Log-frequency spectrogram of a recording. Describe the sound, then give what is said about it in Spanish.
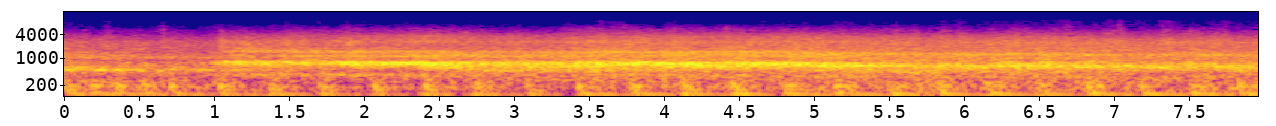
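A large crowd at the Calderón stadium chants in unison as a tribute to Fernando Torres in the 9th minute of a match, voices swelling into a loud, sustained roar with rhythmic clapping underneath, steady throughout and heard from within the stands. “Es mayoritario el grito en el estadio, ¿eh?”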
